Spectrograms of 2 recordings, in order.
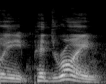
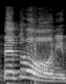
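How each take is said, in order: First: Said in the usual way. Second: Hammed-up Italian accent, higher and louder. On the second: Shown as a demonstration. Host playfully saying a viewer's name in an Italian accent. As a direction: roll out Pedroni like an Italian, much higher and louder. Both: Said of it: "I was almost threw a nice Italian accent on it".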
